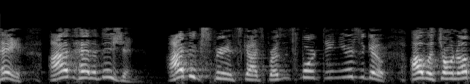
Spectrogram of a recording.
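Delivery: sarcastic boastful tone. Paraphrasing Paul telling them of his vision: sarcastic imitation of Paul. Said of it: "just a hint of sarcasm right here".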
